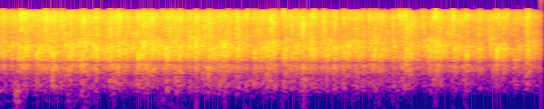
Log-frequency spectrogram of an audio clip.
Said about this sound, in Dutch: ik vraag jou nu om naar voren te komen onder luid applaus.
